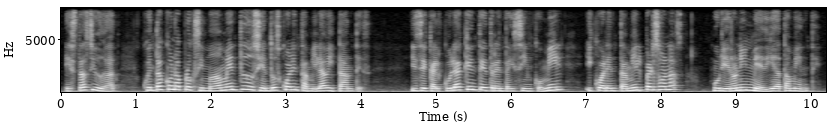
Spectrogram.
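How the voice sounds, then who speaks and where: A woman's voice: on the high side, moderate pace, warm tone, lightly acted. A woman playing a solemn radio newsreader of the 1940s, delivering scripted war news in a formal, grave, dramatic way.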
